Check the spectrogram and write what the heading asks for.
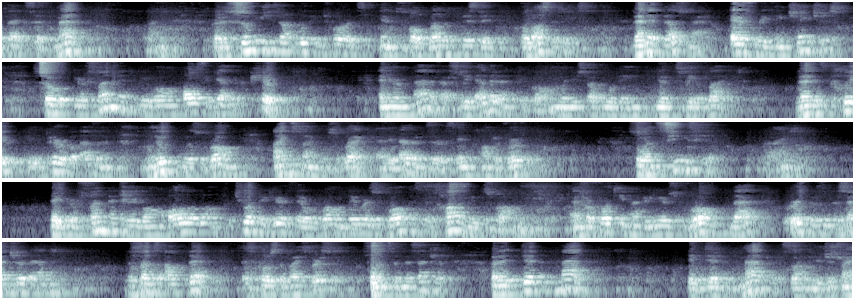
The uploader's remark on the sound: Due to multiple recording errors, this afternoon's podcast is an optimized recording from an iPhone. Because of this, it is difficult to hear clearly.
